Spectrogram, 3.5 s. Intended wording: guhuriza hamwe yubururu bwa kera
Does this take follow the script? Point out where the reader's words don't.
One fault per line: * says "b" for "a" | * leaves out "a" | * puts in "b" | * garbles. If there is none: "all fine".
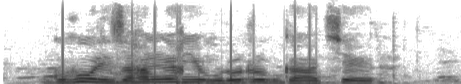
all fine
